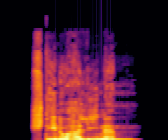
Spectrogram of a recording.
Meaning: strong dative masculine/neuter singular of stenohalin
- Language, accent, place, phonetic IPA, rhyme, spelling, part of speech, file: German, Germany, Berlin, [ʃtenohaˈliːnəm], -iːnəm, stenohalinem, adjective, De-stenohalinem.ogg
